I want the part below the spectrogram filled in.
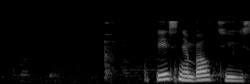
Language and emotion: Russian, neutral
